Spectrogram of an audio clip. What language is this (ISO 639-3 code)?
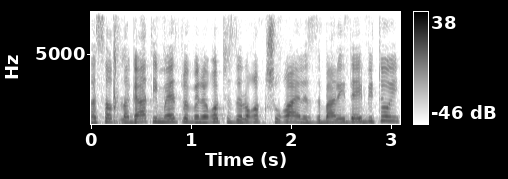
heb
